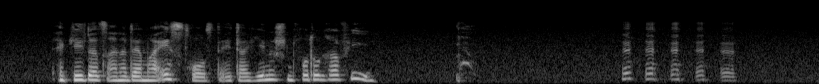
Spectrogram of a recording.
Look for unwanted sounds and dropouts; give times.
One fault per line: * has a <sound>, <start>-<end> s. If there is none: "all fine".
* has a cough, 4.5-4.8 s
* has a laugh, 6.2-7.4 s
